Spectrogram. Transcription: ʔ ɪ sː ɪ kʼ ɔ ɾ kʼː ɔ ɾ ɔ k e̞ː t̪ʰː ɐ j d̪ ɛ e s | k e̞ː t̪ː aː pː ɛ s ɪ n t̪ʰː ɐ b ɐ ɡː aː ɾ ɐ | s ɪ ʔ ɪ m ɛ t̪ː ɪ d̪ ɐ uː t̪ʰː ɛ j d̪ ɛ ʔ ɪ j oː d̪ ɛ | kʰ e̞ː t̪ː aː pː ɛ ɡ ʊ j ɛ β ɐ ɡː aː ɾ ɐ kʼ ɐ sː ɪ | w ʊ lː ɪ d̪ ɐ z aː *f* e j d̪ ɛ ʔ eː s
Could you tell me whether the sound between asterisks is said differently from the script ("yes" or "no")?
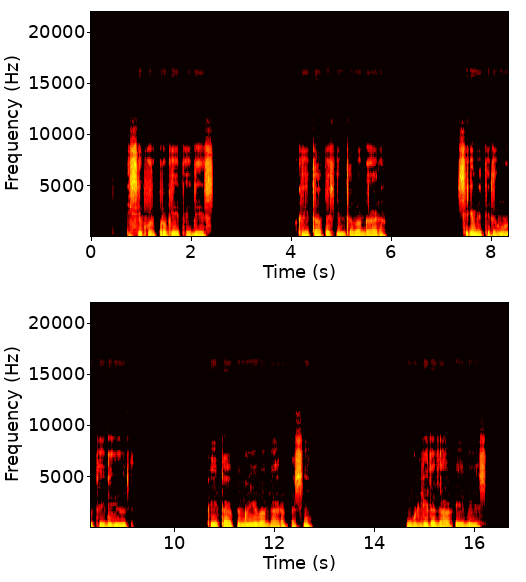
no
